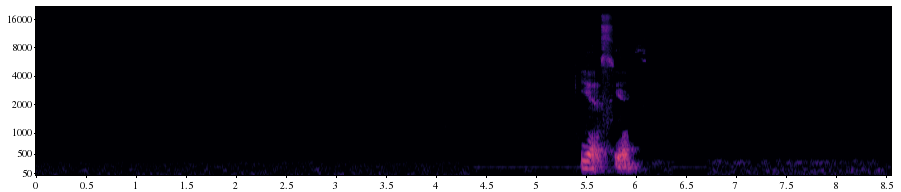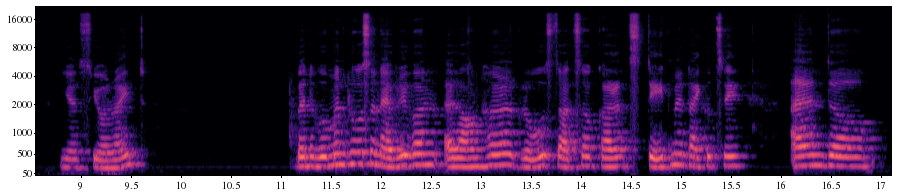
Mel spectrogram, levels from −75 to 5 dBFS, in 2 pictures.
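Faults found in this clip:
Crude rate conversion, whole clip. Gritty, inharmonic fizz riding the speech, strongest on loud and sibilant passages. Error sits roughly 20 dB under the signal. Samples are repeated, not filtered, which fits a 44.1 kHz to 48 kHz conversion.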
